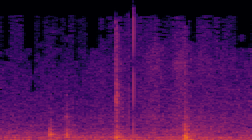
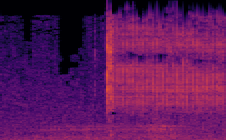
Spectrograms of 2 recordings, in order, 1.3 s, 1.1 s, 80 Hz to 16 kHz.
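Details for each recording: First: Leviton LTB30 exhaust-fan timer that had buzzing after about a year, now relay pulling in and out cleanly with crisp isolated clicks after adding a parallel capacitor to its relay smoothing capacitor. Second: Leviton LTB30 exhaust fan timer on a bench supply, buzzing after about a year in use: a quiet start, then a harsh, high-pitched buzz as the relay chatters very rapidly. Its driver can't hold the coil in due to a failed supply capacitor.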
